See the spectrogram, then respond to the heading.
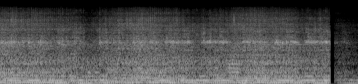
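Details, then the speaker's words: Commercial walk-in refrigeration evaporator fan, complaint of fans tripping breakers, breaker taped on, evaporators falling apart: steady hum with thin whistle fluttering about four times a second, then cutting out; worn, noisy evaporator fan. "The complaint here was that the evaporator fans were tripping the breakers, so they taped the breaker on. No. But honestly, these evaporators are falling apart."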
